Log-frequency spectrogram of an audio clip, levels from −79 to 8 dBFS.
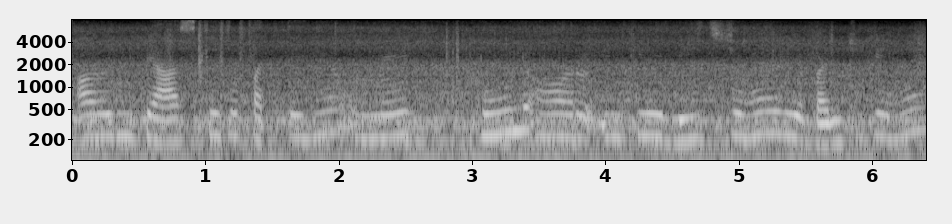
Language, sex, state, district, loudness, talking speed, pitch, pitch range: Hindi, female, Chhattisgarh, Raipur, -17 LUFS, 160 wpm, 220 Hz, 195-230 Hz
